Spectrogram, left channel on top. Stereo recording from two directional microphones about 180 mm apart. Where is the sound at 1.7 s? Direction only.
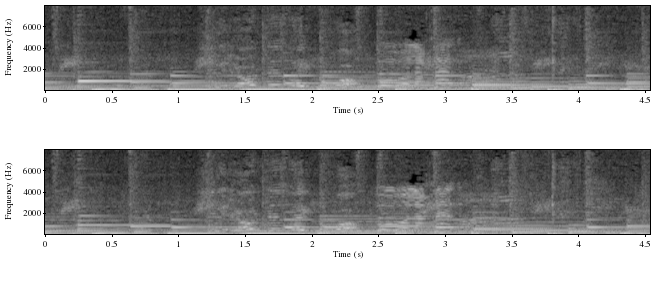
Centre (ahead or behind).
